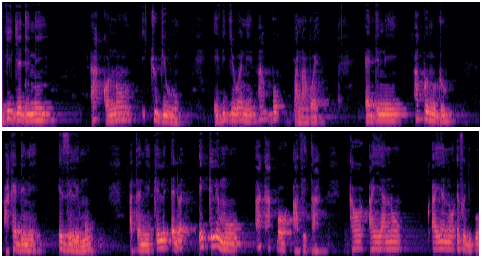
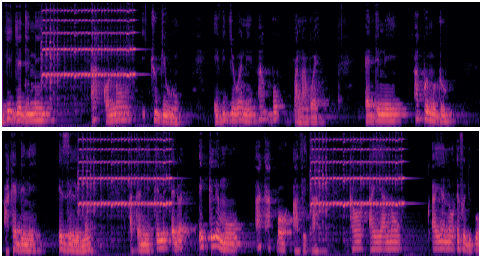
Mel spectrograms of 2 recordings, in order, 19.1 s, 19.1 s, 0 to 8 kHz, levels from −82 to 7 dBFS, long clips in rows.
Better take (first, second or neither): first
